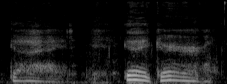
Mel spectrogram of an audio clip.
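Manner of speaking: soft unvoiced praise to a dog; whispered praise. Real, not acted. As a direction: breathe the praise, barely voiced.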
